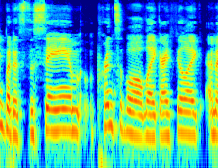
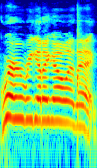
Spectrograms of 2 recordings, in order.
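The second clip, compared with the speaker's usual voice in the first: higher, louder, eager burst; excited; 8 semitones higher, 7 dB louder, faster than usual. Retold or imitated. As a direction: blurt it out with excitement. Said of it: "I'm, like, really excited".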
